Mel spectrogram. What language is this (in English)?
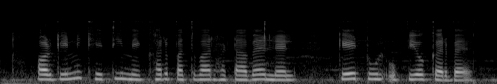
Maithili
